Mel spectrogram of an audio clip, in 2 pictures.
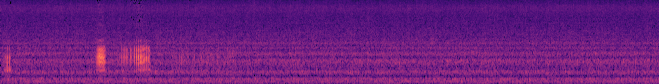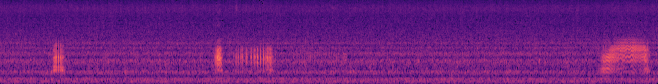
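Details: Tago's brown frog in April beside the Kamo River gorge in Itoshima, Fukuoka, Japan: quieter, more distant sharp croaks and short purring notes spaced far apart, under a louder wash of running water.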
